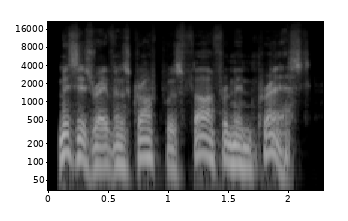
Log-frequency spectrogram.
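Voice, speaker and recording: A man's voice: deep voice, animated, normal speed, no room sound, studio quality. A man voicing a dutiful junior policeman giving a formal, matter-of-fact report in an audiobook. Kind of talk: audiobook character acting.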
